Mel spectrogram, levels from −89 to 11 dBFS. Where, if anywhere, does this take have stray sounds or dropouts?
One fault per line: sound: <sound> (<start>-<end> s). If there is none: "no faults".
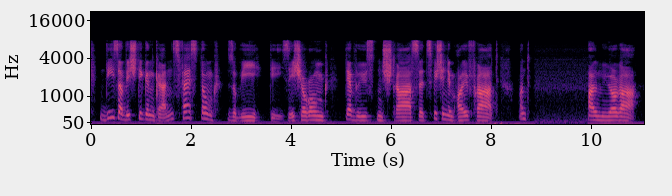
no faults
